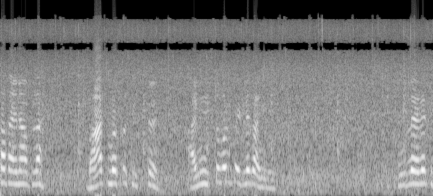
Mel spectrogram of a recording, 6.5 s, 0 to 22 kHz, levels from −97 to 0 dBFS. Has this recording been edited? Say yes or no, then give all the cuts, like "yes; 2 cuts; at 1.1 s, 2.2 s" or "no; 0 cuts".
no; 0 cuts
